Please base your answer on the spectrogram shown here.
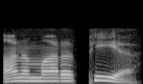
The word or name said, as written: onomatopoeia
